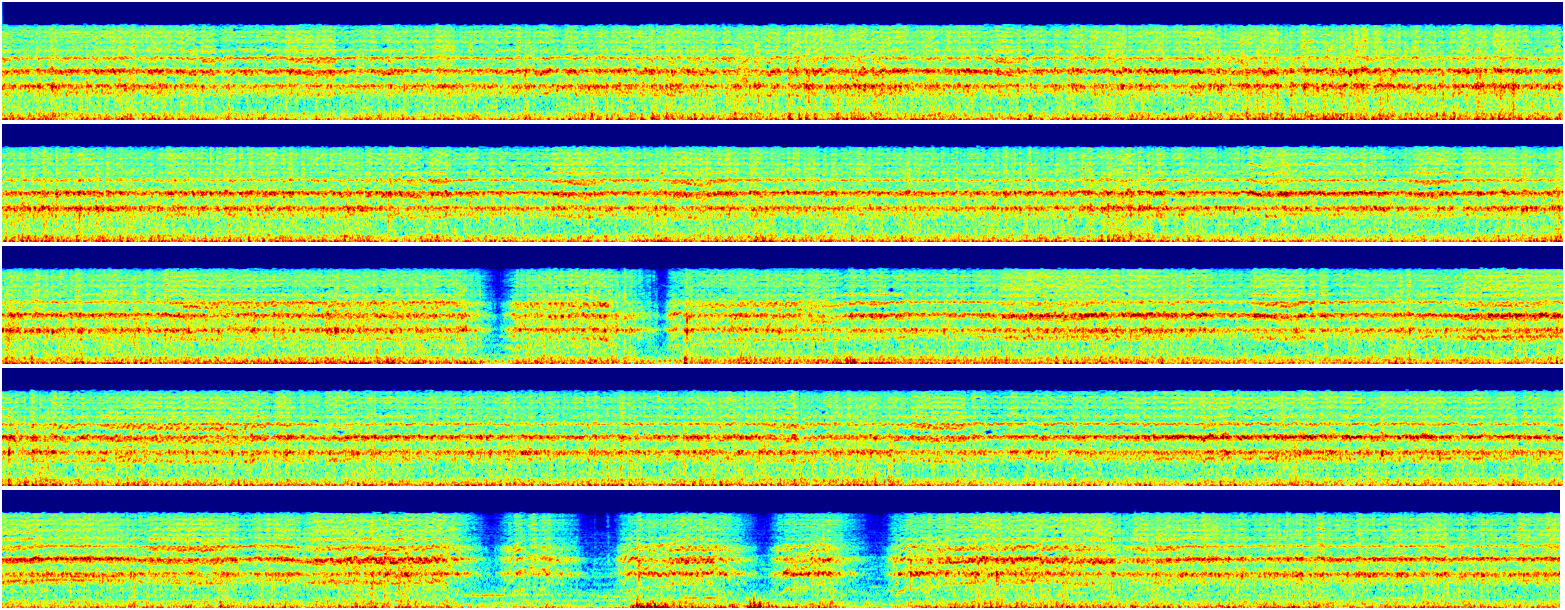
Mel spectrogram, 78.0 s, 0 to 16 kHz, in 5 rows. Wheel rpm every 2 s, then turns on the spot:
230, 220, 230, 230, 230, 230, 230, 230, 240, 230, 230, 230, 230, 230, 230, 230, 220, 180, 120, 160, 220, 230, 220, 220, 220, 230, 230, 220, 220, 230, 240, 230, 220, 130, 90, 80, 190, 230, 230.
none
